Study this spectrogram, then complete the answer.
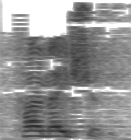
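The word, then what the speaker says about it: chymation (ἱμάτιον): Now, the interesting thing is the word for garment is the word, you and I would pronounce it, chymation.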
